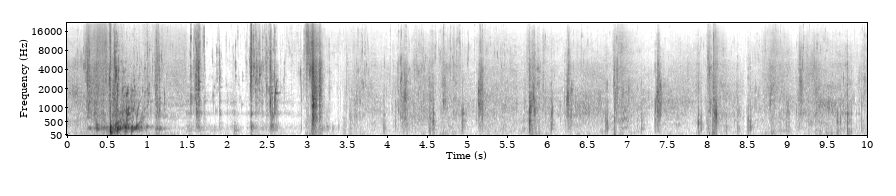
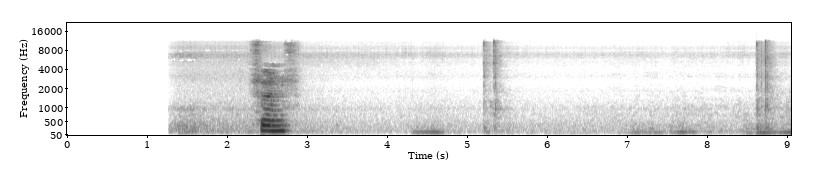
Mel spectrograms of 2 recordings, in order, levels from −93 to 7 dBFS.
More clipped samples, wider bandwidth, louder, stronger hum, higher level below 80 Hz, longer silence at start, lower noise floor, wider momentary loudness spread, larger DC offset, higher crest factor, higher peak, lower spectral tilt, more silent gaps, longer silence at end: neither; first, over 20 kHz vs 12 kHz; second, -28 LUFS vs -21 LUFS; neither; first, -66 dBFS vs -72 dBFS; second, 0 s vs 2.3 s; second, -53 dBFS vs -62 dBFS; second, 26 LU vs 30 LU; neither; first, 32 dB vs 24 dB; first, 0 dBFS vs -4 dBFS; second, -3 dB/octave vs -5.5 dB/octave; neither; about the same, 0 s vs 0 s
